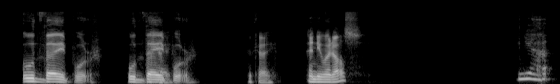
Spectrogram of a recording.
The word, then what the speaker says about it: Udaipur: I mean, pronounced as say the whole name. Udaipur. Udaipur.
